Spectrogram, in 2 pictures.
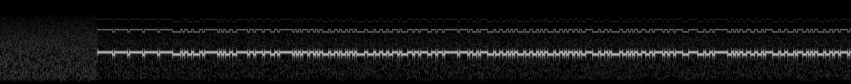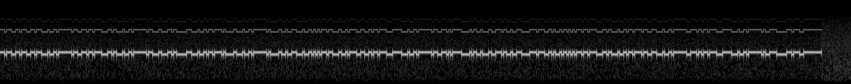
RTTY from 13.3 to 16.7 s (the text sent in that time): CLOUDY, 2 C. BTU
